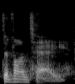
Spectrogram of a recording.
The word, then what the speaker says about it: DeVonta: It's spelled Devonta, but it's Devontae.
